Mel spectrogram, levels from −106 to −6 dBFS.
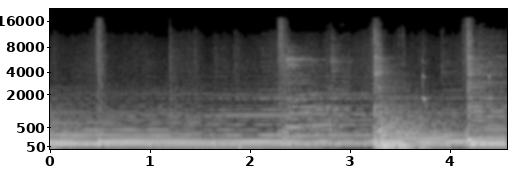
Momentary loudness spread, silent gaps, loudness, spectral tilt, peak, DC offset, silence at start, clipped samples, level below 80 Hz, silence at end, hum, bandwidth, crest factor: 7 LU; none; -36 LUFS; -6.5 dB/octave; -18 dBFS; under 0.1%; 0 s; under 0.1%; -44 dBFS; 0 s; none; 17 kHz; 16 dB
